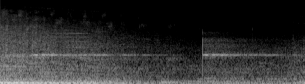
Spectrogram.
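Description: A submarine engine rumbles deep underwater.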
